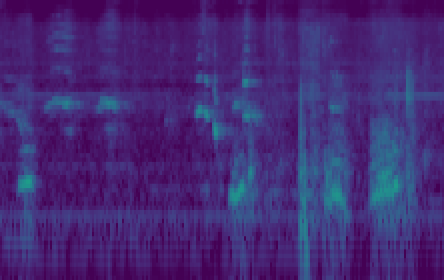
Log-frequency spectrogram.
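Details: Beagle puppies at play: short high whimpers and yips in scattered bursts, with lower growly grunts between them and a faint steady hum underneath.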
